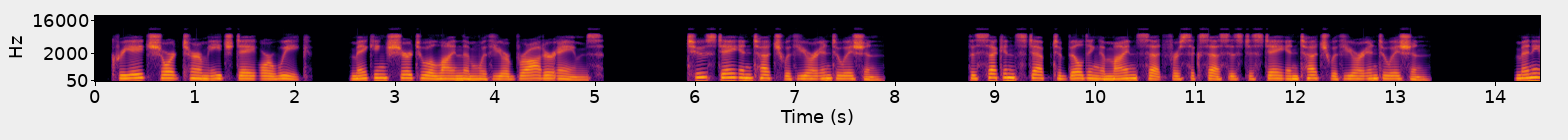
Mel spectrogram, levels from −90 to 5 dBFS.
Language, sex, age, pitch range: English, female, 30-49, 165-195 Hz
